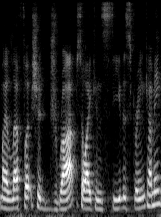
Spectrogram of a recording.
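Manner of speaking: ordinary talk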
